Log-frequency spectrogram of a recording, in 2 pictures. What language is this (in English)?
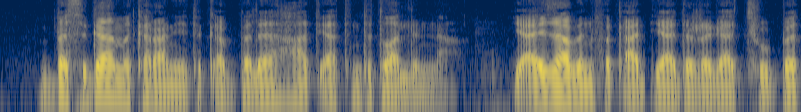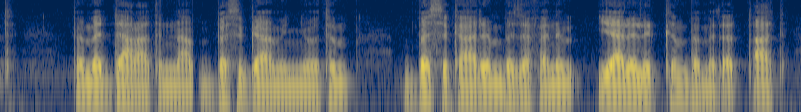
Amharic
